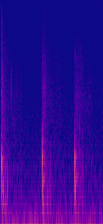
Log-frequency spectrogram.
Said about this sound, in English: And she was back home in the Black Forest toward the end of the war, laying in bed one night. And suddenly she wakes up and she hears footsteps outside on the sidewalk outside their little farmhouse.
